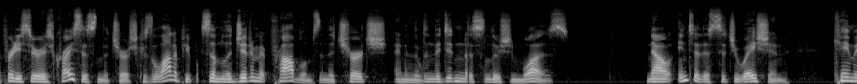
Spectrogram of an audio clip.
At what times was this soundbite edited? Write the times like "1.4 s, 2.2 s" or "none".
2.0 s, 4.2 s, 4.7 s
